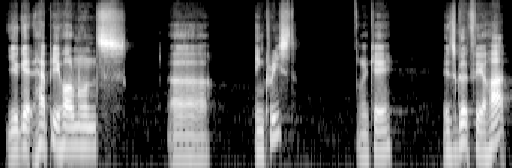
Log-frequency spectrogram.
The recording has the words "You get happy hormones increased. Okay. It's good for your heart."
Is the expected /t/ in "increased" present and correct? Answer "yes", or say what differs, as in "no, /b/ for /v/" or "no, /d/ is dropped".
yes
